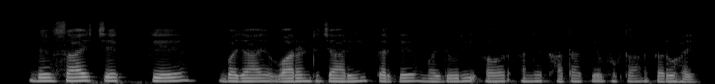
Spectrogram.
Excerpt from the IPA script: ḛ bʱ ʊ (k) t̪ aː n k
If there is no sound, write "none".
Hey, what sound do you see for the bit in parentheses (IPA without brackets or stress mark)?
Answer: ɡ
